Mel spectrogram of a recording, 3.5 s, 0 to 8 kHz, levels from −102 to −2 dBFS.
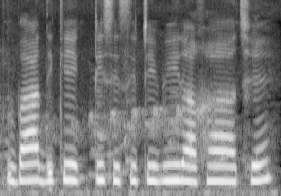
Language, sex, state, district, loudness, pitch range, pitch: Bengali, female, West Bengal, Alipurduar, -12 LUFS, 235-245 Hz, 240 Hz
